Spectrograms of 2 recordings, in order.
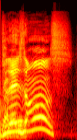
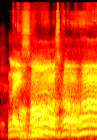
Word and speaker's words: Plaisance: Plaisance is the like Renaissance. Plaisance. Plaisance.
